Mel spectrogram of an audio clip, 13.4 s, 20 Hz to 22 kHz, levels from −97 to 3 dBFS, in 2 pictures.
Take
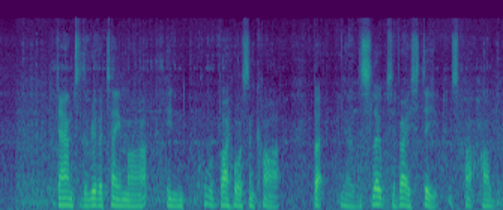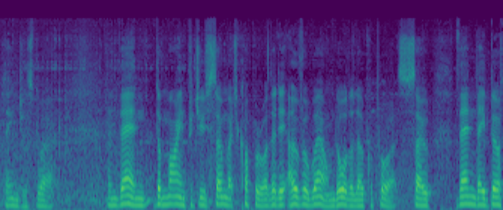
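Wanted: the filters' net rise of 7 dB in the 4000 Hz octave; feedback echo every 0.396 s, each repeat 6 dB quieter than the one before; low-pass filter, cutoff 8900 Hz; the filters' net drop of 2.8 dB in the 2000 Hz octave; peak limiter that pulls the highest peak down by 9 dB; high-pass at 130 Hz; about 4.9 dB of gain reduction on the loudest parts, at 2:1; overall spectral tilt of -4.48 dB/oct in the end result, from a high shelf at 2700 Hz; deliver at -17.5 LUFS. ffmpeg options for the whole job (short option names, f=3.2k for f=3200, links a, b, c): -af "highpass=130,lowpass=8.9k,equalizer=f=2k:t=o:g=-7.5,highshelf=f=2.7k:g=8,equalizer=f=4k:t=o:g=3.5,acompressor=threshold=-31dB:ratio=2,alimiter=level_in=3dB:limit=-24dB:level=0:latency=1,volume=-3dB,aecho=1:1:396|792|1188|1584|1980|2376:0.501|0.251|0.125|0.0626|0.0313|0.0157,volume=20.5dB"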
